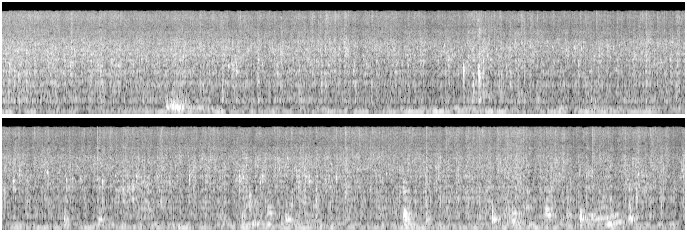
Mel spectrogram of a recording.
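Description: Diced chicken breast frying in hot oil in a wok: a steady sizzle with occasional spattering pops. Near the end a wooden spatula stirs and lifts the pieces.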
